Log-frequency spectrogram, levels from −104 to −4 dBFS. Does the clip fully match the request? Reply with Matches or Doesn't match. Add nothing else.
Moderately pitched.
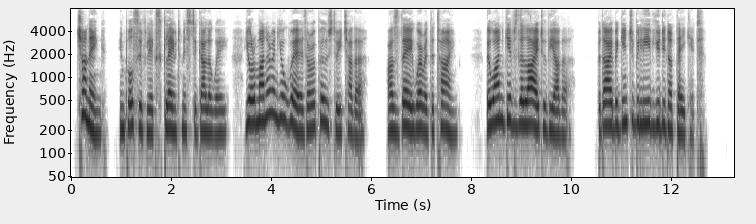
Doesn't match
